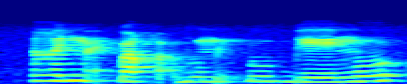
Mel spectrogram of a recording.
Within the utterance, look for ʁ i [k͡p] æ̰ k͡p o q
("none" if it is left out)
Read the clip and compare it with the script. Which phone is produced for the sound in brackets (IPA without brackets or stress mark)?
ŋ͡m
